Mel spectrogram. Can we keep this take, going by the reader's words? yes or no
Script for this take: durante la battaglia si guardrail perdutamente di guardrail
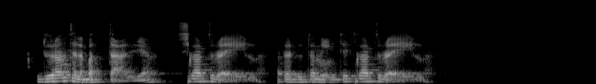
yes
